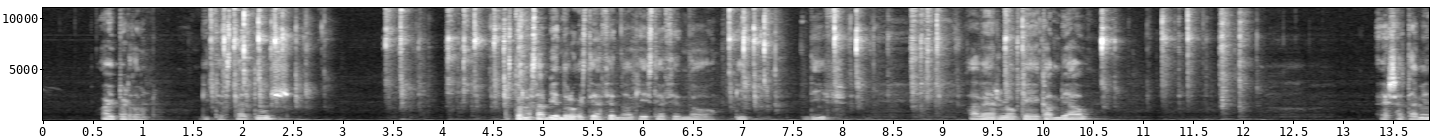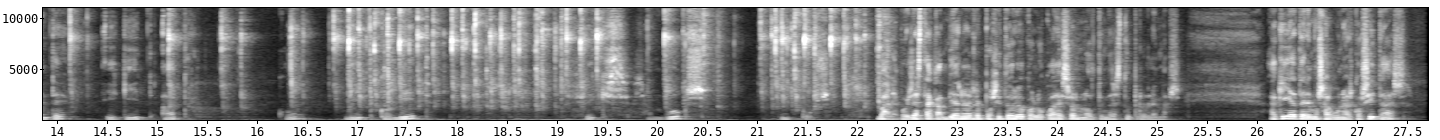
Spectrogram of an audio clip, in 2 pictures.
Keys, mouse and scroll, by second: 1.5-5.1 typing, 6.7-11.5 typing, 11.7 Return, 13.1-22.5 typing, 20.1 Right, 26.4 click.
